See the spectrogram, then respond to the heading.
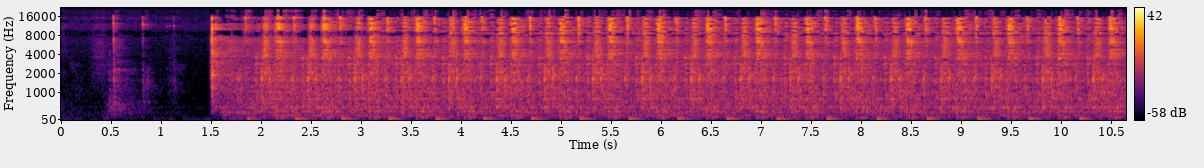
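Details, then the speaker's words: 1969 Cub Cadet 105 after reassembly, on choke: brief cranking then a lumpy beat about twice a second that won't pick up; more responsive than before, owner suspects low fuel, cause unknown. "it's a lot more responsive than it used to be though and it's not taking off when it's choked usually they'll take off I don't know"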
